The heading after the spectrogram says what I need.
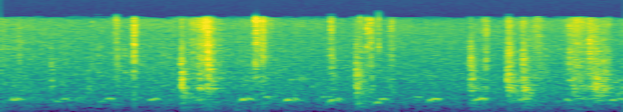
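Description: A female Elliot's pheasant gives a steady run of soft, low clucks, several each second, over crisp rustling and pattering footsteps in leaf litter.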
